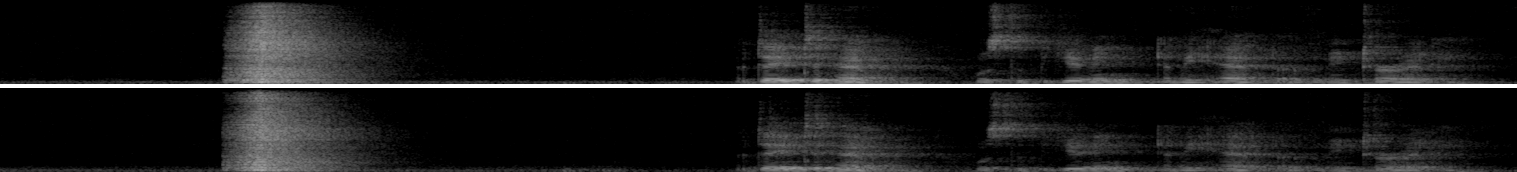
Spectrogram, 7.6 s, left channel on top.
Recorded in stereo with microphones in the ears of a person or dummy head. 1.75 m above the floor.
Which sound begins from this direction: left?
A man speaking, at 3.7 s.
